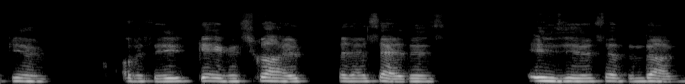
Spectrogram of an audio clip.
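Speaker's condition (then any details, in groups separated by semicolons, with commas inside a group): Cerebral palsy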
